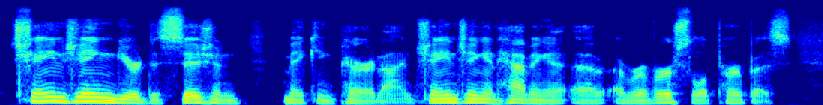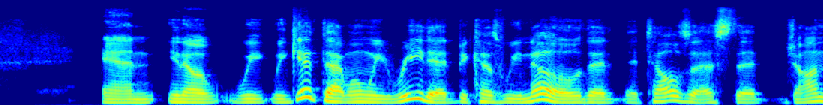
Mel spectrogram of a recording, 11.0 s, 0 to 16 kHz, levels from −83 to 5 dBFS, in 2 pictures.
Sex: male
